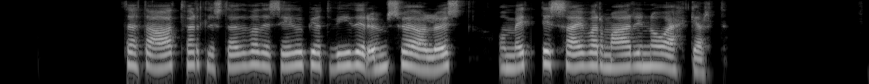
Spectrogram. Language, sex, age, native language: Icelandic, female, 40-49, Icelandic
